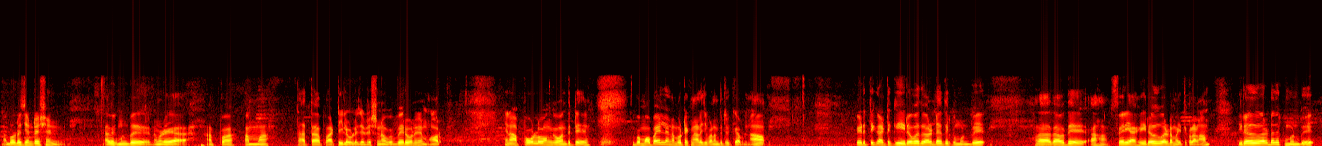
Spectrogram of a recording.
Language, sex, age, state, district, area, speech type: Tamil, male, 45-60, Tamil Nadu, Tiruvarur, urban, spontaneous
